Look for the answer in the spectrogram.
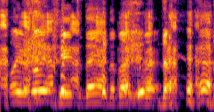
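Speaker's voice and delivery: real laugh through the joke; teasing through a loud laugh. Real, not acted. Host laughing at the bluff.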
